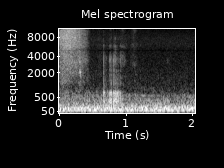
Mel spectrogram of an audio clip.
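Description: Faint rustle of a hand sliding over and smoothing a freshly turned paper page of a hardcover picture book, mostly in the first half second.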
